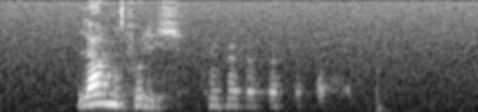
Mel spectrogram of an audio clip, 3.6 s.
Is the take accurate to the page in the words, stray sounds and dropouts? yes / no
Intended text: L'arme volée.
no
